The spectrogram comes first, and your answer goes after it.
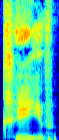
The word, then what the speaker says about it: Kyiv: than grateful if you switched to cave with ukrainian spain and pronunciation ukraine without the article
